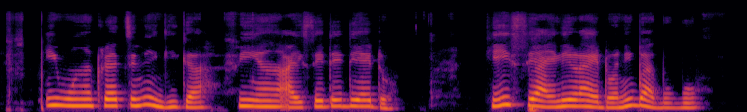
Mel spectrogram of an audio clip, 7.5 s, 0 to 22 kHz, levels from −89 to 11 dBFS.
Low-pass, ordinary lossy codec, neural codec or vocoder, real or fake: 14.4 kHz; AAC, 64 kbps; codec, 44.1 kHz, 7.8 kbps, DAC; fake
